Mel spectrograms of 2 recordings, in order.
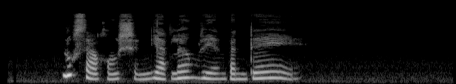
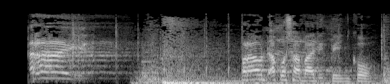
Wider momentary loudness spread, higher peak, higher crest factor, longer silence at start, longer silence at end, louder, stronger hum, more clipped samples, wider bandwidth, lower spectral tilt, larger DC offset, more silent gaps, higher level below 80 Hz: second, 7 LU vs 12 LU; second, -8 dBFS vs 0 dBFS; about the same, 18 dB vs 14 dB; first, 0.65 s vs 0.3 s; first, 1.6 s vs 0 s; second, -24 LUFS vs -14 LUFS; neither; neither; about the same, 11.5 kHz vs 11.5 kHz; about the same, -3.5 dB/octave vs -4 dB/octave; neither; neither; second, -70 dBFS vs -20 dBFS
